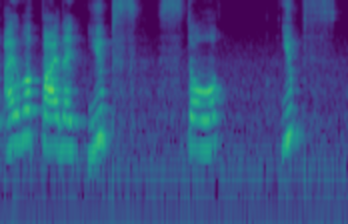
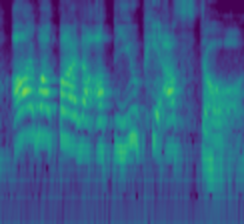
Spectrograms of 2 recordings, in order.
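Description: First: High, drawn-out snob, "ups" said as one word; mock a haughty clerk mangling U P S into "ups"; snobby saleswoman. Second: High, loud, slow put-on snob, U P S as letters; mock a haughty clerk spelling out U P S; snobby saleswoman. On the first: Haughty clerk boasting, saying "ups" as a single word. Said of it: "She's like". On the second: Haughty clerk boasting, saying U P S letter by letter. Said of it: "you're a stuck-up snob working in a clothing store".

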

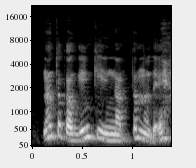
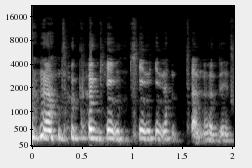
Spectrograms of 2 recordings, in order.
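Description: First: Said in the usual way. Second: 笑いまじりに言い直す; 笑いをこぼしながら繰り返す; 笑いながら. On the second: Real, not acted. 言い直しながら笑う. (思わず笑いつつ言う)

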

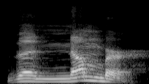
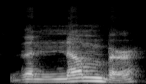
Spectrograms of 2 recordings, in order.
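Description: First: The number drawn out slowly, falling at the end; slow emphasis. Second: The number drawn out slowly, rising at the end; slow emphasis. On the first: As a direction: land the number slowly and firmly. Teacher repeats key term. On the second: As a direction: stretch out the number slowly as a question. Teacher stresses key term. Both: Shown as a demonstration.

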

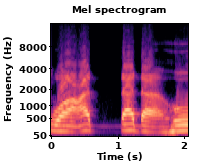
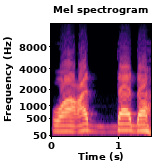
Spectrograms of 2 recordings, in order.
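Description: First: WA-AD-DA-DA-HU with a long voiced "hu" at the end; full ending, no stop. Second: WA-AD-DA-DAH, closing on an h with no vowel; sakin final h. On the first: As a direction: sound the final vowel in HU. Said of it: "আর এখানে আমরা ওয়াকফ করলে". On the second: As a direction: stop on DAH, dropping the "u" of hu. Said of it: "এই হাটা সাকিন উচ্চারণ হবে". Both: Shown as a demonstration.

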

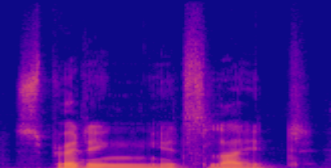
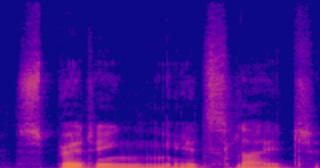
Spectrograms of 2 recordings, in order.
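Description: No difference in how they are said.

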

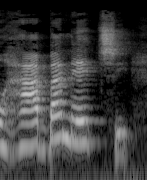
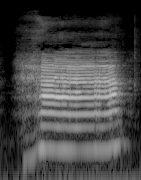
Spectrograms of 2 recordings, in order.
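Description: First: Said in the usual way. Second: "rabanete" loud, long ra... ba... ne... te; syllable by syllable. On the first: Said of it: "Quando eu falo ra". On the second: Shown as a demonstration. Teacher showing pupils an unfamiliar word, syllable by syllable. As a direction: stretch and separate each syllable of "rabanete". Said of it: "eu não contei as sílabas".

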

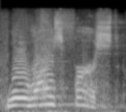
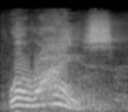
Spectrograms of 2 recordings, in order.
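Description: First: Will rise first, higher and slow, each word leaned on; slow emphatic repeat. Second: Said in the usual way. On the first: Shown as a demonstration. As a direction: drive Will rise first home slowly to the crowd.

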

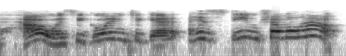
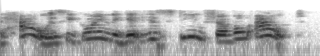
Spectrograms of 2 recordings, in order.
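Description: First: Questioning Henry B. Swap. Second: Questioning Missus McGillicuddy. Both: A narrator's reading.

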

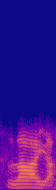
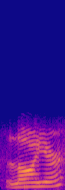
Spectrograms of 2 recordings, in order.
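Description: First: "Liar" as Jamaican lawyer, LAH-yah; Jamaican pronunciation. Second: Said in the usual way. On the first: Shown as a demonstration. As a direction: open ah vowels in "Liar". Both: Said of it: "Just a little different take to it".

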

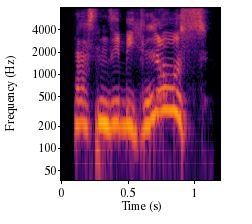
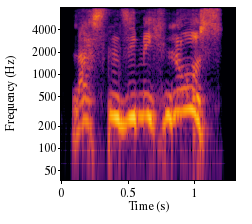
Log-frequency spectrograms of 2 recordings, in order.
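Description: First: High-pitched, strained yell without full volume; acted girlish roar, pitch way up. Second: Very high acted scream; high, strained girlish scream. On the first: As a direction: cry out high, struggling to get free. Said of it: "brüllte die Kleine". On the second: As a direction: shriek it to break free. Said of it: "schrie sie erneut". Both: A narrator's reading.

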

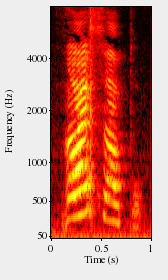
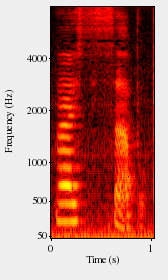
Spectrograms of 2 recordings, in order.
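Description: First: Louder push, vai sapo shouted; urging shout. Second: Said in the usual way. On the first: Real, not acted. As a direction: shove the frog on with a loud cry. Sending frog through hole. (grito de incentivo, mais alto)

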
